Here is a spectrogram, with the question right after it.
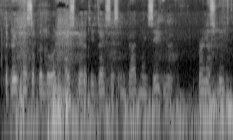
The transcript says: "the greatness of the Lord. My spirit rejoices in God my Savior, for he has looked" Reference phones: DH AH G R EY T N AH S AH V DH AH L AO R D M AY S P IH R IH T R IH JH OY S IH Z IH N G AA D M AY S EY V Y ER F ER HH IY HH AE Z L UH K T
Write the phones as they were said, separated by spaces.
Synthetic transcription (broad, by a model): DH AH G R EY T N AH S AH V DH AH L AO R D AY S P IH R IH T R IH JH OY S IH S IH N G AA D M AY S EY V Y ER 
